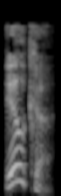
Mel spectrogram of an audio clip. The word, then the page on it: ilka: British English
